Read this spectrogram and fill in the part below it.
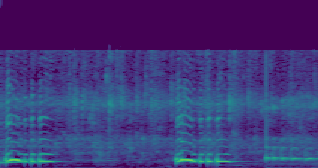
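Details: Big-voiced local zebra dove in full song: two loud bursts of rapid stuttering coos about two seconds apart, each trailing into a drawn-out note, followed by a higher sustained cooing tone.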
